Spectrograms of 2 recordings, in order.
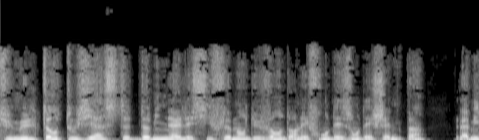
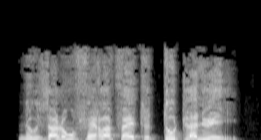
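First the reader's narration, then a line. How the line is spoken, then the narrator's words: Fisherman shouting. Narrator (French): cria le pêcheur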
